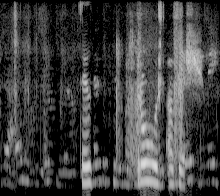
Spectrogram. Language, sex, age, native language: Icelandic, male, 9, Icelandic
